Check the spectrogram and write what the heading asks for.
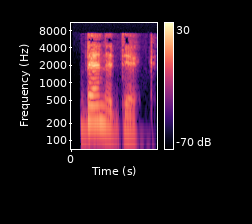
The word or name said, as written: Benedick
